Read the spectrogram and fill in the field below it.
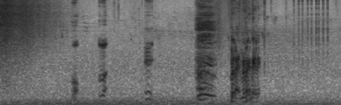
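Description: Birds squawk and flap their wings.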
